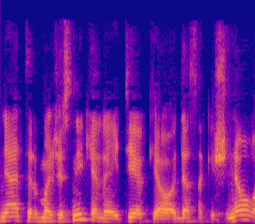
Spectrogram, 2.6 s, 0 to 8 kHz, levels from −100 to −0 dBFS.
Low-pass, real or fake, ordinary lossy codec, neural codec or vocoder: 7.2 kHz; fake; MP3, 64 kbps; codec, 44.1 kHz, 7.8 kbps, DAC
